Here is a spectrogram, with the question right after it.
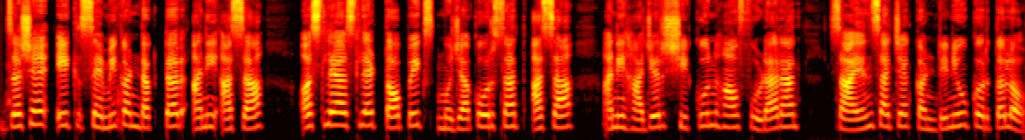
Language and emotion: Goan Konkani, neutral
